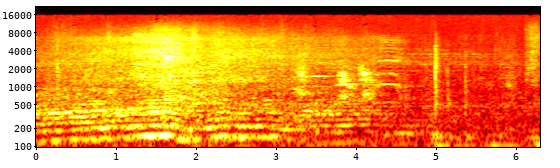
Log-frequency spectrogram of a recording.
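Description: A motor vehicle passes by, its engine swelling to a peak about a second and a half in and then fading away. Faint voices follow, and there is a single click near the end.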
